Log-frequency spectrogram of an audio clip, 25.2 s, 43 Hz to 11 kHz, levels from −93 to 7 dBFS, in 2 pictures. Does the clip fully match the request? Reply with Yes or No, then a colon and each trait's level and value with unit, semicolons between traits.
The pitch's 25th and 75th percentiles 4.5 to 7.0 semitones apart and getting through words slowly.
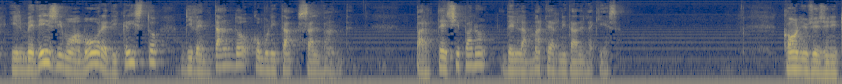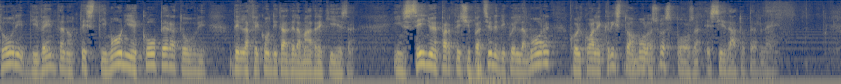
Yes: average, 5.1 semitones; slow, 100 wpm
